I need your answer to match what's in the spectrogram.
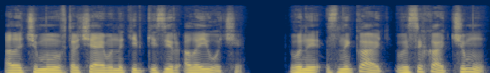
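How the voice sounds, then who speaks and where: A thoughtful male captain who reasons things through, as a male narrator voices him. His voice stays close to the reader's own, middle-pitched and dry. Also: fairly even intonation, fairly quick, a little mellow, dry recording, lightly acted. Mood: alarmed. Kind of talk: audiobook character voice.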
